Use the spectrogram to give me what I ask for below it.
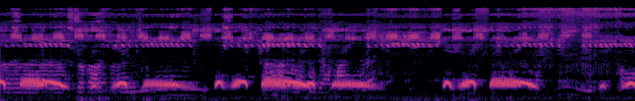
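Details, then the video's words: Spotted dove used to lure birds, cooing repeatedly: rounded low notes in long phrases broken by quick paired coos, with a faint high electronic-like tone throughout. "Pikat Tekukur"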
